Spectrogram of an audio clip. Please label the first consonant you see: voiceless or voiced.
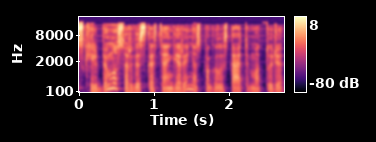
voiceless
